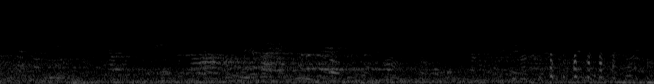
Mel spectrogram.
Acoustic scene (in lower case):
park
